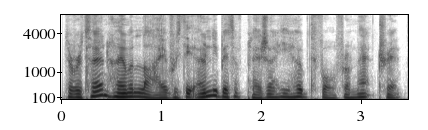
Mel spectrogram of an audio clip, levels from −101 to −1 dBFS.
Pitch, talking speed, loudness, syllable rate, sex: 115 Hz, 275 wpm, -19 LUFS, 6.7 syllables/s, male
